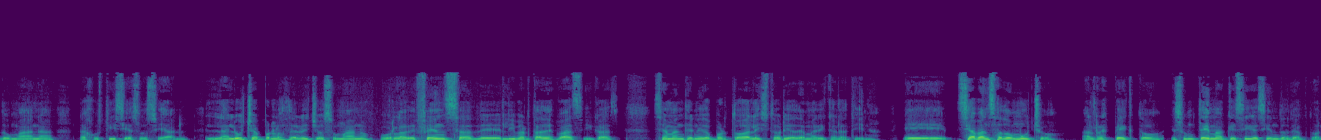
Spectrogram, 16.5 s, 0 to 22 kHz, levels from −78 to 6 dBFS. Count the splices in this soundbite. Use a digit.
3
